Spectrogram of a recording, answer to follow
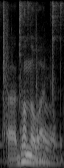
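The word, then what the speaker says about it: ধন্যবাদ: Dhonnobad. Dhonnobad. So dhanyavad. Usi ko thoda Bengali touch maro. Dhonnobad. Dhonnobad. Make the a's into the o's. That's all.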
